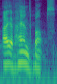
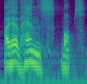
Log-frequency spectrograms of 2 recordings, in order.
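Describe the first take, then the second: First: "I have hands bumps" said low and soft again, hands for hens; mock translator's "hands bumps", quietly; imitating the translator. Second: "I have hands bumps" said soft and slow, hands for hens; quiet slow mock of the translator's "hands bumps"; imitating the translator. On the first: Preacher repeating his translator's words, softly. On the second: Preacher imitating his Ukrainian translator, soft and slow. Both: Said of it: "He was saying hen instead of goosebumps".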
